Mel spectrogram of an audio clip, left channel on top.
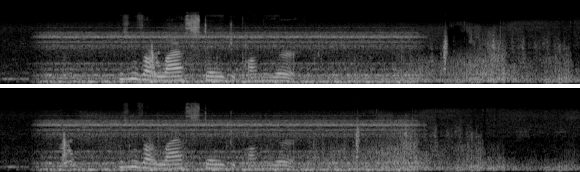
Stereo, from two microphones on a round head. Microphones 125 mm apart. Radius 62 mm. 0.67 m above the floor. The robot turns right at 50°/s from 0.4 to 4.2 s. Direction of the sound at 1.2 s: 25° left.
